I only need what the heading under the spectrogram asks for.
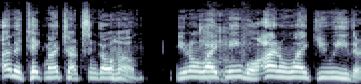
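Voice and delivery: mock, high, loud screaming outburst. Describing a TV baseball analyst, imitating Alex screaming. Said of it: "Alex just screams like".

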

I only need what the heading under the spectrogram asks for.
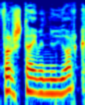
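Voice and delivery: put-on Eastern European accent. Retelling what a woman said to them, imitating eastern european accent. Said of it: "I had a Eastern European accent she had".

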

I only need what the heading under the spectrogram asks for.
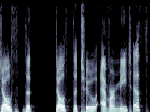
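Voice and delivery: faux Shakespearean olde-English stage-speech style. Musing aloud, then slipping into: mock shakespearean speech. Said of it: "I don't know why I went Shakespearean there".

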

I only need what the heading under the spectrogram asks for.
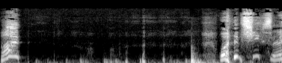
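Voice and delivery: words broken up by laughter throughout. Reacting to a recording just played back, laughing while talking. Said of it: "I'm sorry for laughing".

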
